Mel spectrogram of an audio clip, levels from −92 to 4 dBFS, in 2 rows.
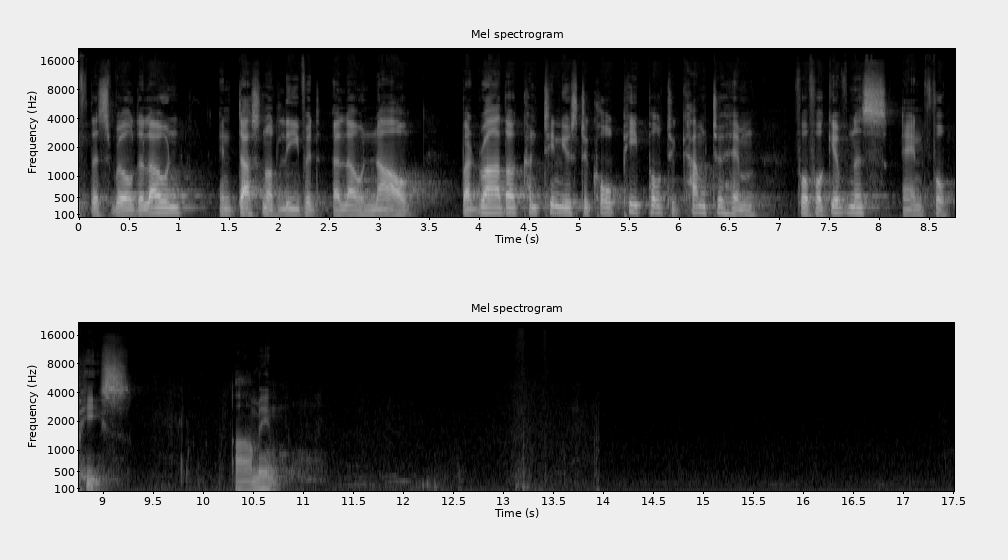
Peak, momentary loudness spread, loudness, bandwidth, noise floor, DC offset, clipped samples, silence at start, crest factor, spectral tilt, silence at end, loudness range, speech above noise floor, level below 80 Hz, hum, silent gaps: -14 dBFS; 14 LU; -35 LUFS; 19 kHz; -74 dBFS; under 0.1%; under 0.1%; 0 s; 24 dB; -4.5 dB/octave; 6.75 s; 16 LU; 40 dB; -72 dBFS; none; none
